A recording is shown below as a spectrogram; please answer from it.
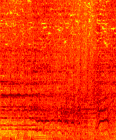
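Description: Music from the song's soundtrack, with a horse whinnying over it: a long quavering call that starts about half a second in.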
